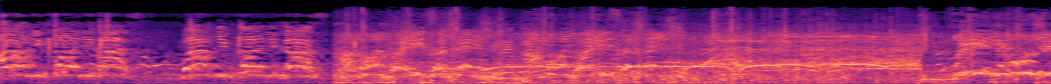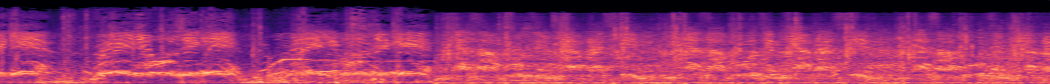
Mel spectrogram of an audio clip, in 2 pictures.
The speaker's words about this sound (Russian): Минувшие выходные опять прошли под знаком многотысячных протестов в Беларуси. В субботу состоялся так называемый «женский марш», который надолго запомнится своими креативными лозунгами и кричалками.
